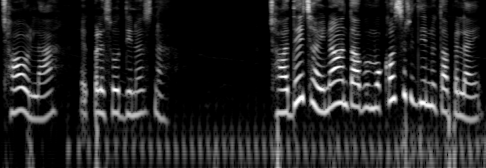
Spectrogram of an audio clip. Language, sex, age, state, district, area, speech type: Nepali, female, 18-30, West Bengal, Darjeeling, rural, spontaneous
